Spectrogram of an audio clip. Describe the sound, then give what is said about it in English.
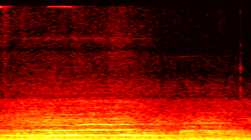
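A New York City subway train in Elmhurst, Queens, rumbles steadily with a heavy, continuous low roar, while faint high metallic whines drift over it, with no one speaking. “Walking out of the subway, it seems like everyone is speaking a different language here.”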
